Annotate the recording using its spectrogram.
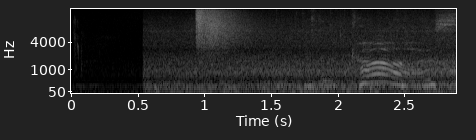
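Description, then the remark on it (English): A heavy public transit bus in Miami, a Praise bus carrying the message 'Save your marriage, stop divorce', rumbles by, releasing a sharp, loud hiss of air brakes, then a short wavering squeal rises over the steady engine noise, with an indistinct voice briefly underneath. “this is a public transit yes. bus.”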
